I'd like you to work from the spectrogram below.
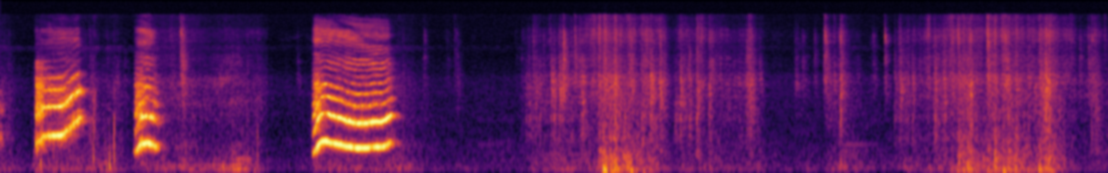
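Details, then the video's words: Parrot talking indoors with three loud, harmonic, wavering utterances early on, followed by softer rustling and handling noise for the rest. "Talking parrot"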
